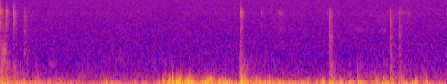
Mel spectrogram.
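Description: Low, steady rumble of a camper van's engine running at idle after being stopped over a drain channel, with a few light clicks or knocks.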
